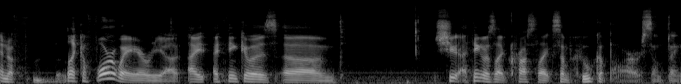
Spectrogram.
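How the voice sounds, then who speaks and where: Using vocal fry, a man speaks at a fairly quick pace. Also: medium pitch for a man, lively intonation. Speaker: musician in a band. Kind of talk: casual chat. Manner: halting, many fillers.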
